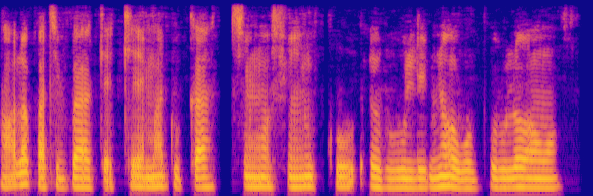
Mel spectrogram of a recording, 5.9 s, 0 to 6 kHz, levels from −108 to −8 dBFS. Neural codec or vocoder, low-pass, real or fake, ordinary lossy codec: none; 5.4 kHz; real; none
